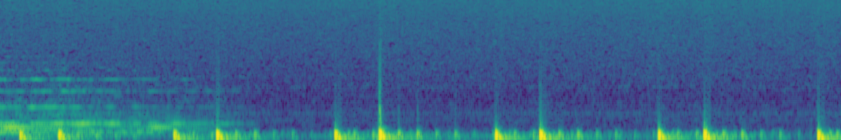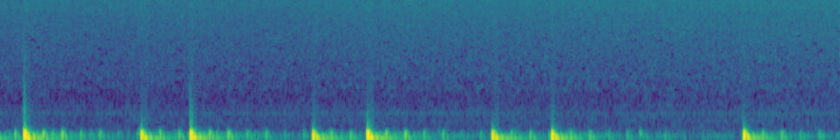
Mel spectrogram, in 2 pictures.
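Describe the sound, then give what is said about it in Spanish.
Heartbeat sound effect for a radio promo: many low, muffled double thumps in a steady, even rhythm, opening over a brief sustained tonal chord that soon fades, leaving the pulse alone. “¿Qué hay después del último latido?”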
